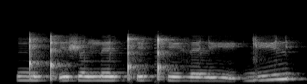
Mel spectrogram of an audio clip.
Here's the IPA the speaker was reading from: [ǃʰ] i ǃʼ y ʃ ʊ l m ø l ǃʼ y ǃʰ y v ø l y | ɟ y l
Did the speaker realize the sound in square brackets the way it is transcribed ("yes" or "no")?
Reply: no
